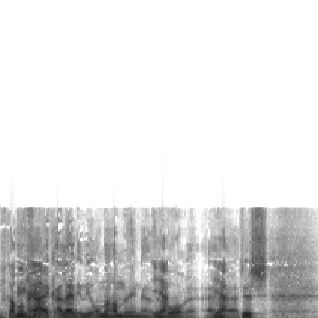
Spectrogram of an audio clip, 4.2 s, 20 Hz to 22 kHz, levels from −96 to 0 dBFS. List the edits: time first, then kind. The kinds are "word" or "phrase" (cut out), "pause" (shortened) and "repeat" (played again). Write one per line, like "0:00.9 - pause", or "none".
0:01.0 - word
0:02.0 - word
0:03.2 - word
